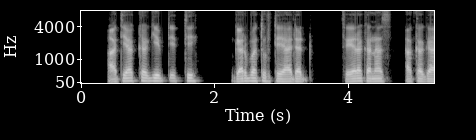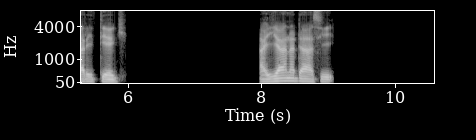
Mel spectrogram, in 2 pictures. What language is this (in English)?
Oromo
